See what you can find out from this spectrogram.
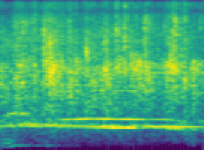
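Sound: audience applause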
